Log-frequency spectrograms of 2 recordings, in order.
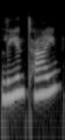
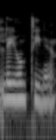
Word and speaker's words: Leontine: So when you're English and you're reading it, you're probably saying something like Leontine, but it's Leontine.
